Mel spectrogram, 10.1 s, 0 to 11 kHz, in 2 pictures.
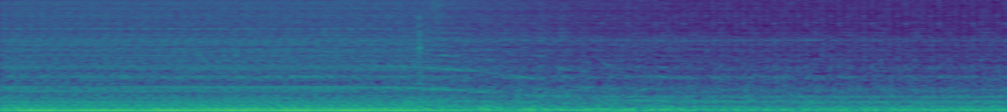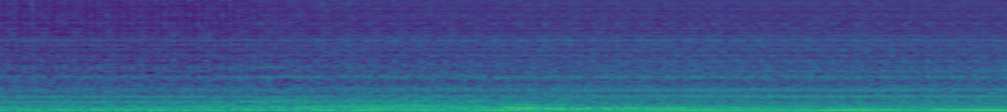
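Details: Nissan Navara, abnormal engine noise noticed between 750 and 2000 rpm: low drone with uneven throb at lower revs shifting with engine speed; cause not identified.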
